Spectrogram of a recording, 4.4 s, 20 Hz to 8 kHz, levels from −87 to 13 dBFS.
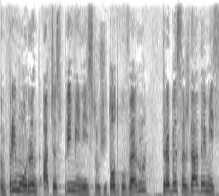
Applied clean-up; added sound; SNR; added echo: none; Crumpling, crinkling; 17 dB; none.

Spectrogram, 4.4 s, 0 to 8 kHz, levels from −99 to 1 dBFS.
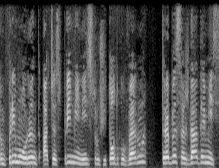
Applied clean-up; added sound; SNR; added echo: neural mask model RNNoise.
